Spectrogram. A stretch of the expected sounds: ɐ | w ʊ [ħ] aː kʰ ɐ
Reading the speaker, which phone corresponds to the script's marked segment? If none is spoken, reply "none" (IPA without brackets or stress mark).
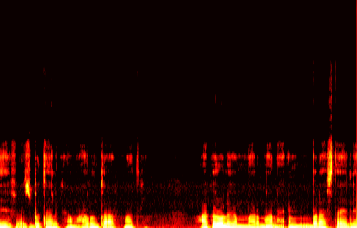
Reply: ħ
